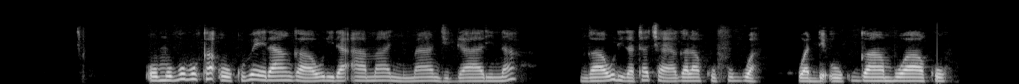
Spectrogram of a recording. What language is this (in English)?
Ganda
